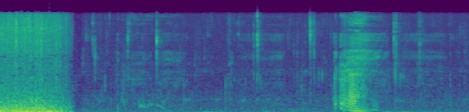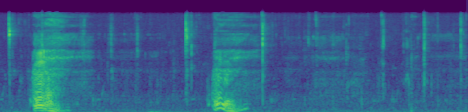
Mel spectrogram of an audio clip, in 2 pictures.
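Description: An edited fiery explosion sound effect cuts off about a second in. Then a man chews spicy noodles with small wet mouth clicks, and three times he blows out a heavy breath through pursed lips from the chilli heat, each breath gusting on the microphone.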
